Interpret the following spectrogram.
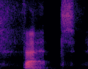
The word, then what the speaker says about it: PhET: So, the easiest the absolute easiest way to get to these free simulations is to type ph into your browser ph which we pronounce as fet and to go to the first link.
